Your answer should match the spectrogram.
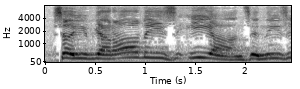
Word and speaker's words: aeons: So the way they constructed their heresy, their false doctrine, is they had these things called, I think they're pronounced eons, A-E-O-N-S.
